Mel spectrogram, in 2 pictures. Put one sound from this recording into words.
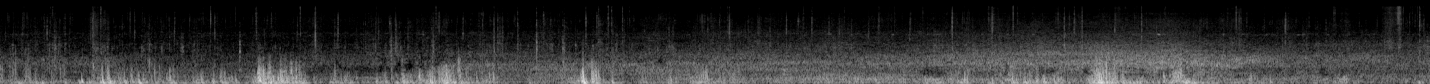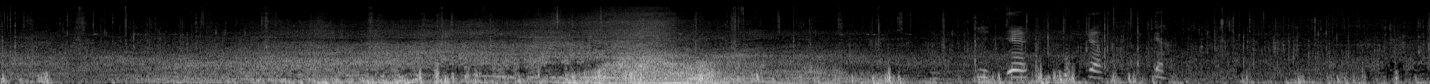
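Plastic wheels of a child's tricycle rumble and rattle over concrete.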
